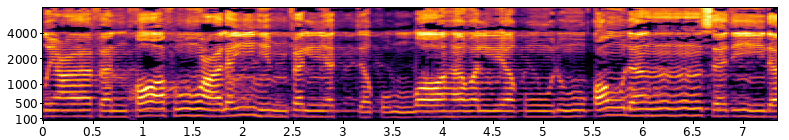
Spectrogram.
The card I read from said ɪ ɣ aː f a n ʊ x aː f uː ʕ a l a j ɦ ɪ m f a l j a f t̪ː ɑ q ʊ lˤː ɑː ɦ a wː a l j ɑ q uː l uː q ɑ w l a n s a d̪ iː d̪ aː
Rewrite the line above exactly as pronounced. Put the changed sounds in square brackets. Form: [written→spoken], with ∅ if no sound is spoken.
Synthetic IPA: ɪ [ɣ→ʕ] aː f a n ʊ x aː f uː ʕ a l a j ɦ ɪ m f a l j a [f→∅] t̪ː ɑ q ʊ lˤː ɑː ɦ a [wː→w] a l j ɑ q uː l uː q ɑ w l a n s a d̪ iː d̪ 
